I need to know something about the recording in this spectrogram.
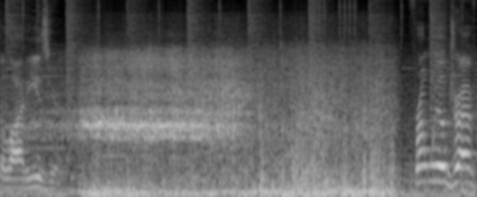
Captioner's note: screeching tires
